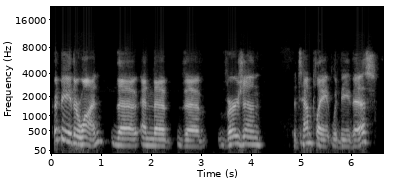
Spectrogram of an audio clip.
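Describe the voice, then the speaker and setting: A man leading a casual work conference call, thinking aloud as he presents and often pausing to restart his sentences. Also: on the high side, lively intonation, sharp tone. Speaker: meeting leader presenting slides. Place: online video conference call. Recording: muffled, lo-fi conference call audio.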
